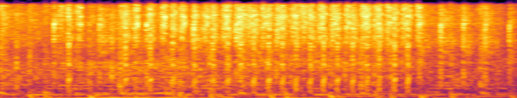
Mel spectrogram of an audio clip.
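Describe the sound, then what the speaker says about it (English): Paintball markers firing during a big charity paintball battle in the woods, a loud, dense stream of rapid popping shots overlapping into near-continuous volleys with a low rumble underneath, no talk. "The paintball markers are not automatic, but some of the people firing them are so talented, so skilled, it seems as if they are"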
